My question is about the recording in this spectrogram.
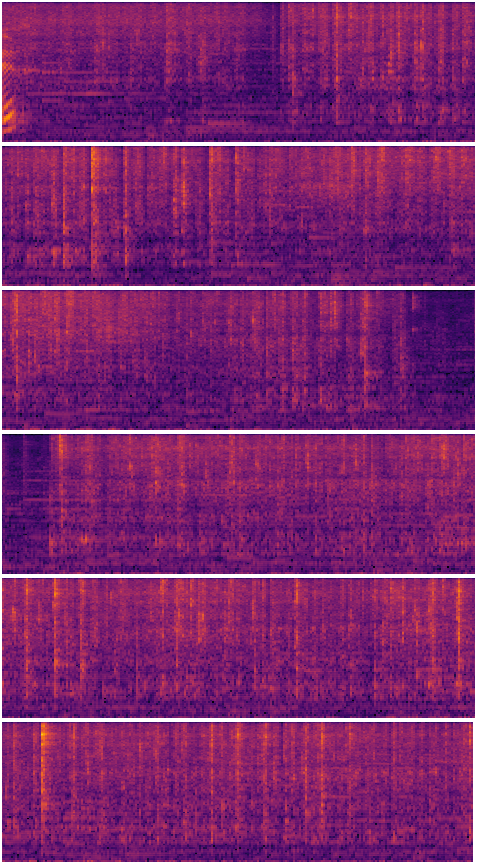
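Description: A wire hand whisk beats thick pancake batter in a stainless steel bowl, a steady wet stirring with frequent light clicks of the wires against the metal. It pauses briefly about halfway, then carries on.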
